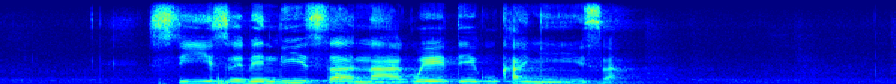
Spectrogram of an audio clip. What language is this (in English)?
Swati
